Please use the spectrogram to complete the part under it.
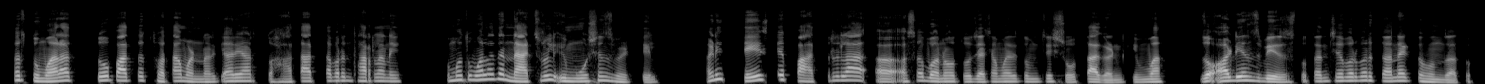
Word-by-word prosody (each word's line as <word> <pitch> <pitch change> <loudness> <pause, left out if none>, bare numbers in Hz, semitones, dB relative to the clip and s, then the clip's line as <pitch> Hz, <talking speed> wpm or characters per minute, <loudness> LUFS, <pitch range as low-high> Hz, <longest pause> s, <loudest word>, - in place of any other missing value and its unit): तर - - +4
तुम्हाला 150 +4 +5 0.3
तो 185 +1 +4
पात्र 180 0 +3
स्वतः 160 -3 -2
म्हणणार 125 -4 -1
की 130 - -7
"अरे 155 +1 +3
यार 160 0 +2 0.2
हा 120 +1 -5
तर 140 +4 -3
आत्तापर्यंत 170 +3 -3
हारला 165 0 0
नाही." 145 -1 -3
तर 155 +3 -16
मग 205 +1 +1
तुम्हाला 210 +3 +2
त्या 240 - +3
नॅचरल 145 +4 +3
इमोशन्स 150 +3 0
भेटतील. 110 -3 -4 0.5
आणि 205 +8 +2 0.2
तेच 190 +7 +4
ते - - +4
पात्राला 185 +7 +1 0.2
अ, - - -2 0.2
असं 175 +6 -3
बनवतो 135 -3 +1
ज्याच्यामध्ये 130 +2 -1
तुमचे 130 0 -4
श्रोतागण 110 -4 0
किंवा 115 +3 +1 0.4
जो 155 - +6
ऑडियन्स 175 +2 +5
बेस 130 -5 +4
असतो, 115 0 -10
त्यांच्याबरोबर 165 +5 0
कनेक्ट 160 +1 0
होऊन 120 -5 0
जातो. 100 -3 -4
150 Hz, 160 wpm, -24 LUFS, 130-175 Hz, 0.5 s, जो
